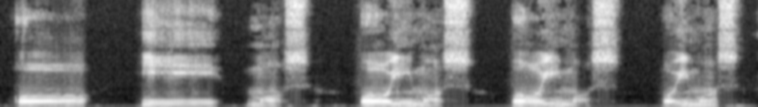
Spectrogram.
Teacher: But since the accent mark is here, we're actually pronouncing the O and the I in different syllables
